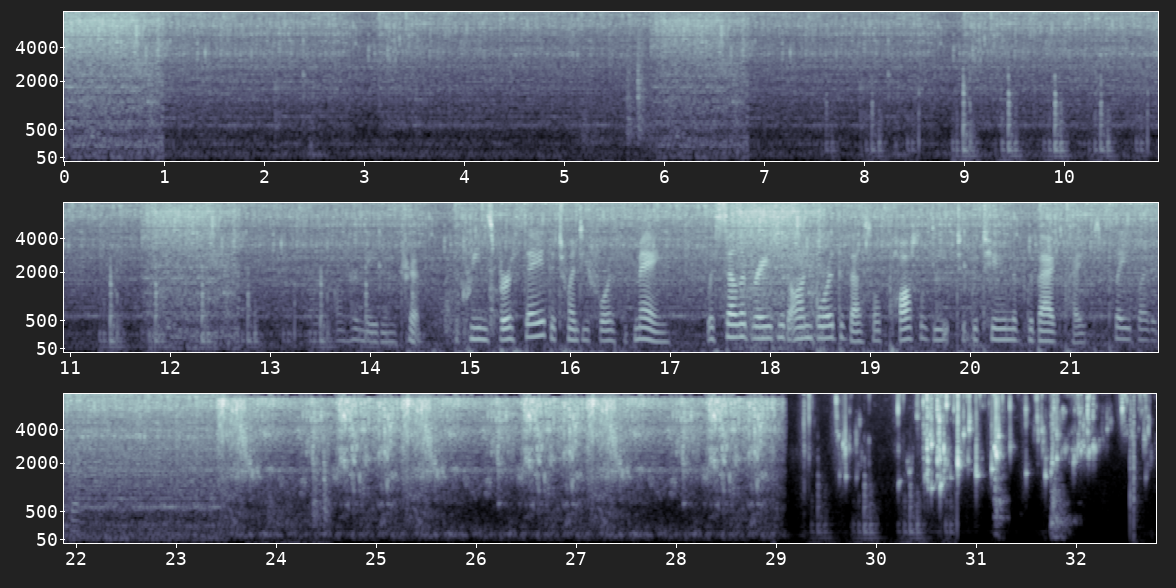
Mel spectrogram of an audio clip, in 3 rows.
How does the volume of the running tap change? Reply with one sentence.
The volume of the running tap goes up.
